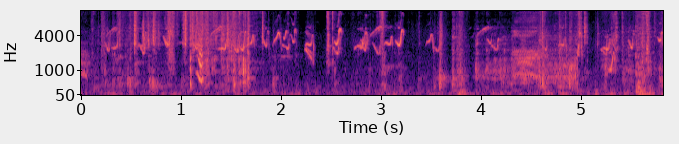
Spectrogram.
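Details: Playing francolin chicks, called dakhni teetar, utter bursts of thin, high, slurred chirps in quick clusters, interrupted by sharp clicks and rustling noise.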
